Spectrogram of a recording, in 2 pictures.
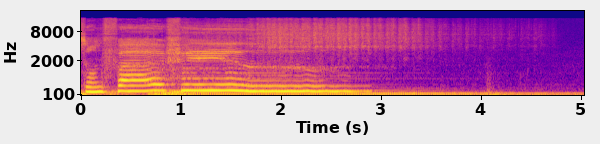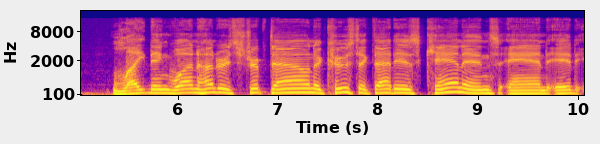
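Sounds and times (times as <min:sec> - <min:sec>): acoustic guitar chord ringing: 0:00.0 - 0:07.5
hand shaker rattling: 0:00.9 - 0:04.8.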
